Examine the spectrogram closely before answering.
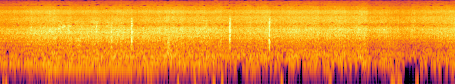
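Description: Inside a vehicle's cab while driving on a snow-covered road: a steady hiss of engine and tyre noise, with three sharp clicks in the middle.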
